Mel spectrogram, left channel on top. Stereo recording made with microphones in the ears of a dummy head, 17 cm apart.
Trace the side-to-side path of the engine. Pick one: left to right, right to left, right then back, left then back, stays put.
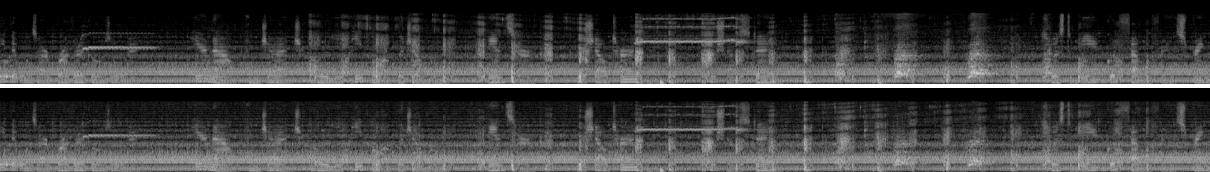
stays put.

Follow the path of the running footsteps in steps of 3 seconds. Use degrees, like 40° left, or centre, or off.
off, 50° left, 20° right, 70° right.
